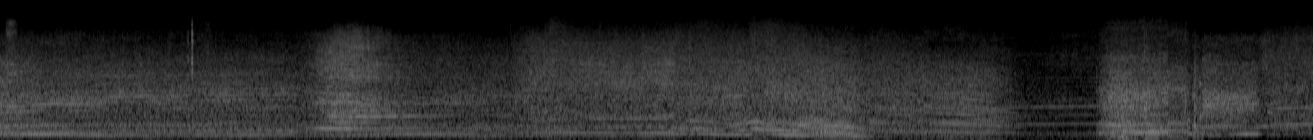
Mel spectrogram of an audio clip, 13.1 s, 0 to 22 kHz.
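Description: GT3 race cars thunder around Brands Hatch at night, engines roaring loudly and continuously with rising and falling pitch as cars accelerate, shift and pass close by, one surging past near the end.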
